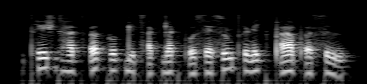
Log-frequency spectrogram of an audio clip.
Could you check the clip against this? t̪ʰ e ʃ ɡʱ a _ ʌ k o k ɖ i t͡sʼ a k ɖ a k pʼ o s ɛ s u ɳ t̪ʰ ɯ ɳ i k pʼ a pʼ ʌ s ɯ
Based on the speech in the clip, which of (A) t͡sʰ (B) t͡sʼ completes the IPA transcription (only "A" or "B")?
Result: B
